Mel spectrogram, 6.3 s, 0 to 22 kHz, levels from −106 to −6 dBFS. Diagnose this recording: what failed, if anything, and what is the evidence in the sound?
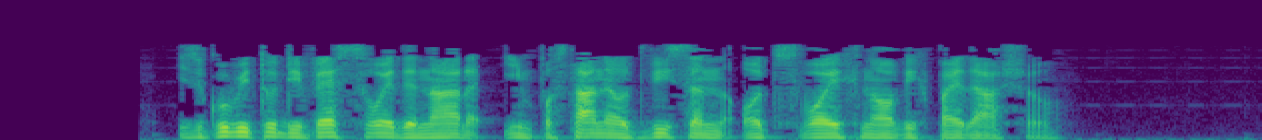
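Codec stage: throughout the speech there is nothing above 5.8 kHz, and plainly audible coding damage persists from start to end. The likely cause is MP3 compression at a starved bitrate, around 24 kbps, where the encoder removes the treble and discards weak spectral lines.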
